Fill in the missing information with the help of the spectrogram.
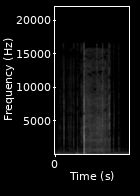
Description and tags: Light Crack and Stress
Light stress sound of an ice sheet, by a foot and sneaker.
crack, foot, ice, outdoor, sheet, step, winter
